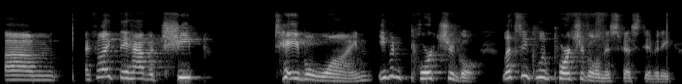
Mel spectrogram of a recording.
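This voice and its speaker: A woman's voice: medium pitch, big pitch swings, normal speed, pushed and bright. Tipsy woman rambling on a live stream. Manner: rambling, self-questioning, slightly slurred. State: tipsy from wine. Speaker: host.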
